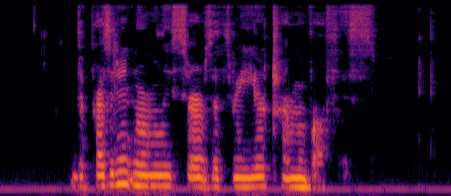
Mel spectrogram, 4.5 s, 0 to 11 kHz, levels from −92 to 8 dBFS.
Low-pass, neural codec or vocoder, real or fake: 9.9 kHz; vocoder, 44.1 kHz, 128 mel bands, Pupu-Vocoder; fake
